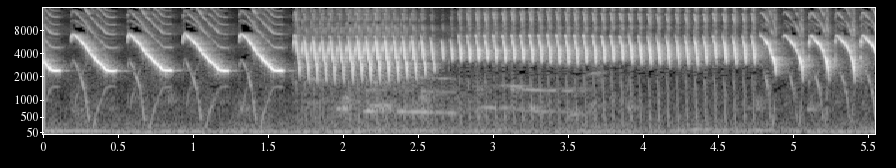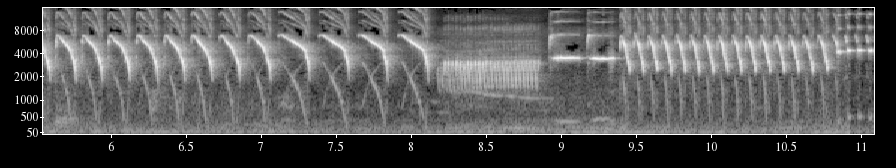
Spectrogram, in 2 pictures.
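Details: Canary song used to train other birds: descending whistled notes, a dense buzzing roll, rapid repeated slurs, a lower buzzy phrase and closing fast high trill, delivered in one unbroken stream.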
